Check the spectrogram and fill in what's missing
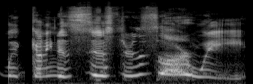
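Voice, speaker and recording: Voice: very high-pitched, expressive, takes it slowly, gravelly, pushed and bright, no echo, voice pushed up, exaggerated voice. A story reader voicing a passionate, emotional teenage rocker girl with emphatic, wounded pleading. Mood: anguished.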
